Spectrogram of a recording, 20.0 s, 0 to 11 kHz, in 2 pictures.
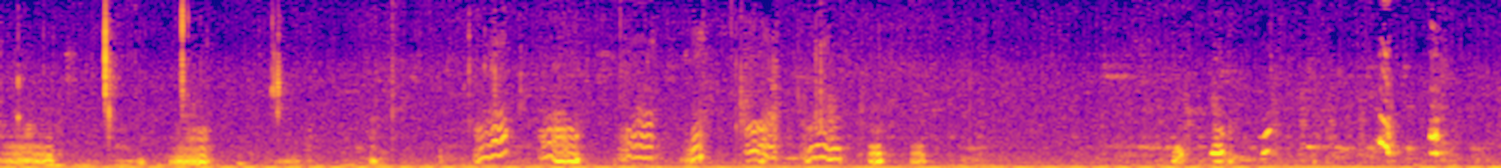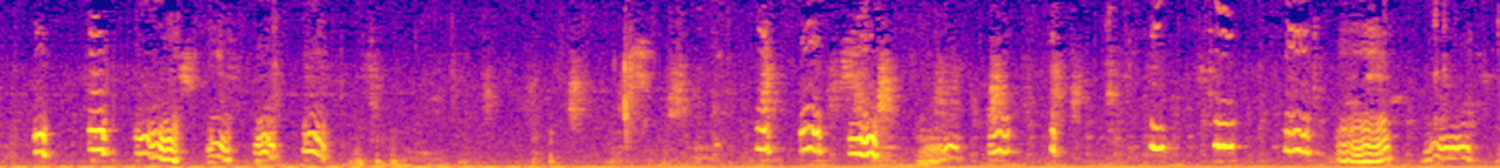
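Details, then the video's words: Norwich Terrier puppies giving many short, high whimpering squeaks and soft yelps, irregular and overlapping, several pups calling at once over a steady low hum. "Puppies 2 norwich terrier"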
